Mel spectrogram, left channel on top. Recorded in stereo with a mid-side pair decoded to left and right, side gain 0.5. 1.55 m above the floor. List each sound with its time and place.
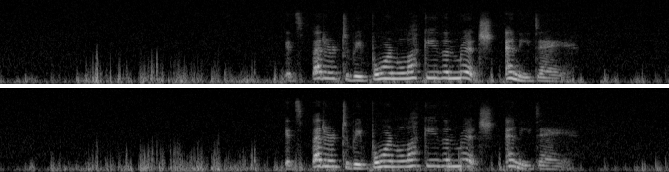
2.9 s a woman speaking: 40° right, 1.0 m; by 5.8 s 75° left, 1.2 m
